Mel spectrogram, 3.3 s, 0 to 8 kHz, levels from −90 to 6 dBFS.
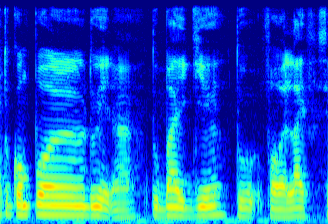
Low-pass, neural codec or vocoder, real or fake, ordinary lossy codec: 7.2 kHz; none; real; none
